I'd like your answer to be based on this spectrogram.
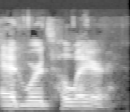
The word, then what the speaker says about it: Clyde Edwards-Helaire: Clyde Edwards-Helaire.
